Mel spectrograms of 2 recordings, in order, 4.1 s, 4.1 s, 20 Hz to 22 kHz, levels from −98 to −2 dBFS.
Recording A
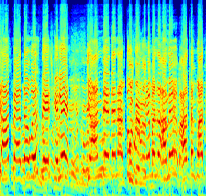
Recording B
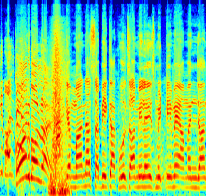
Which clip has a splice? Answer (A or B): B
